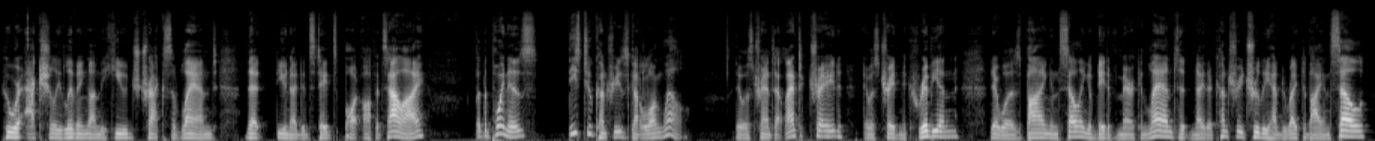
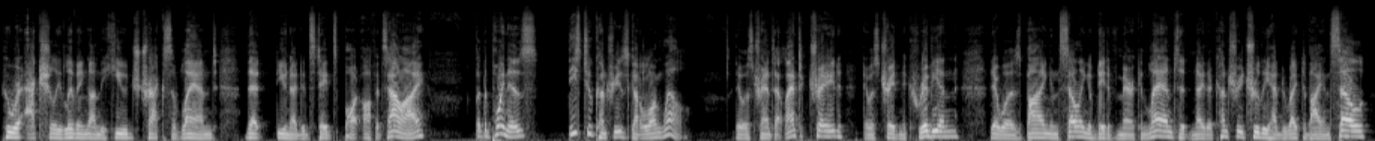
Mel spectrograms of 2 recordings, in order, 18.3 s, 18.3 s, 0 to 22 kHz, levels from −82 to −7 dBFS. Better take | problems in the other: first | distortion; slight; 10 dB below the speech

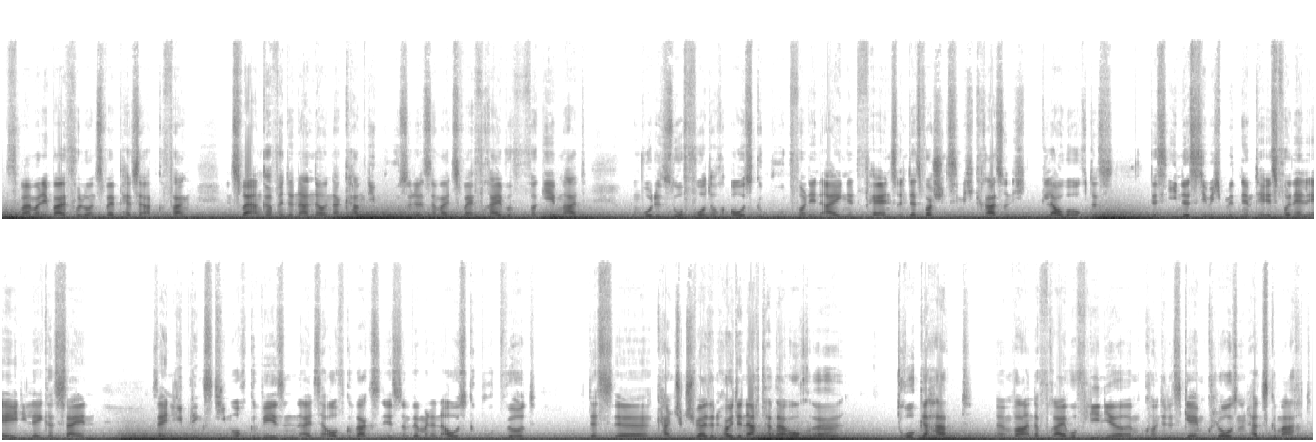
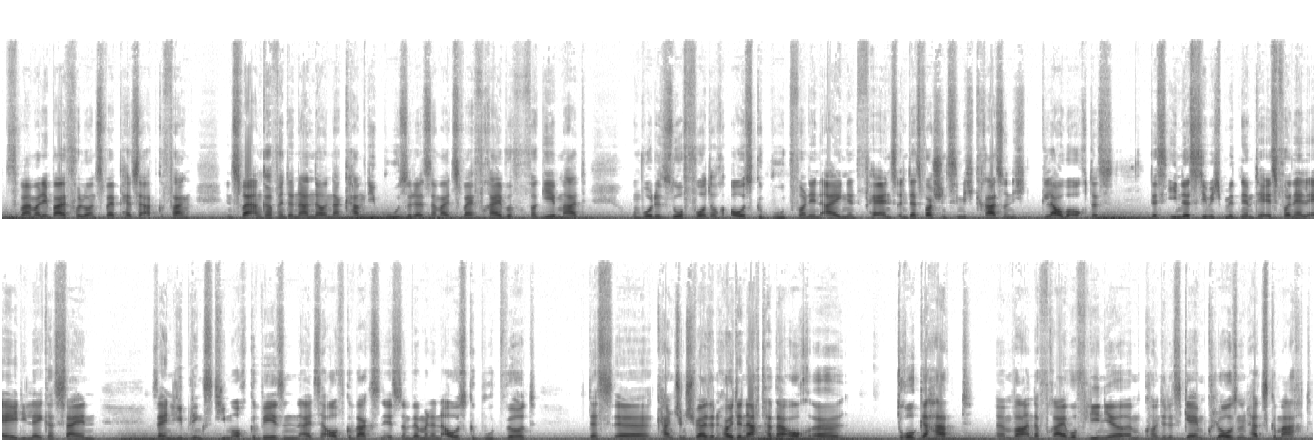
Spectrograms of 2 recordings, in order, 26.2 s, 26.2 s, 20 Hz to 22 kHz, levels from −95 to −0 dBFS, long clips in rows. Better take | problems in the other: second | wind noise on the microphone; heavy; 1 dB below the speech; occasional gusts in the second

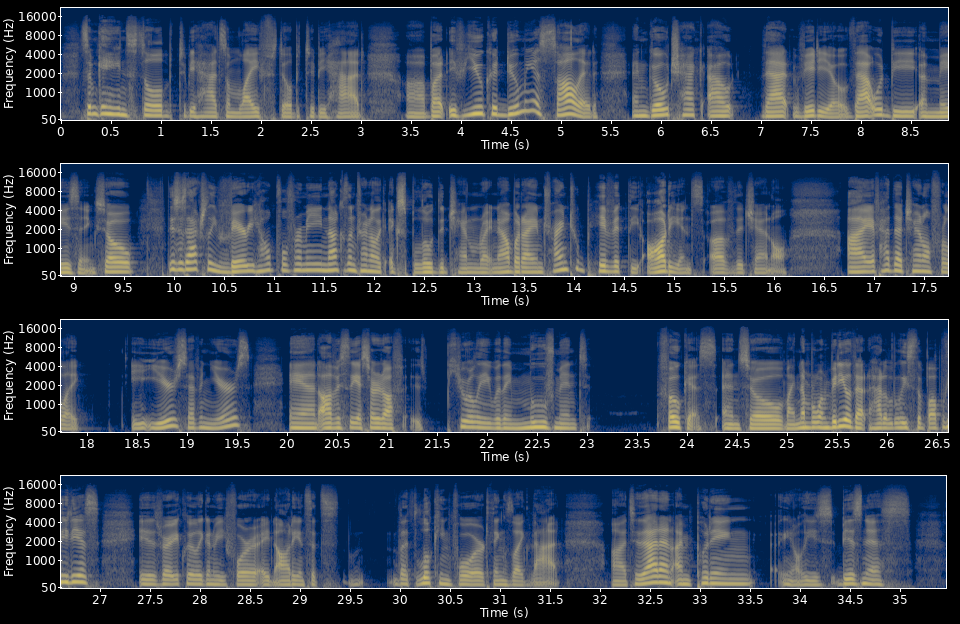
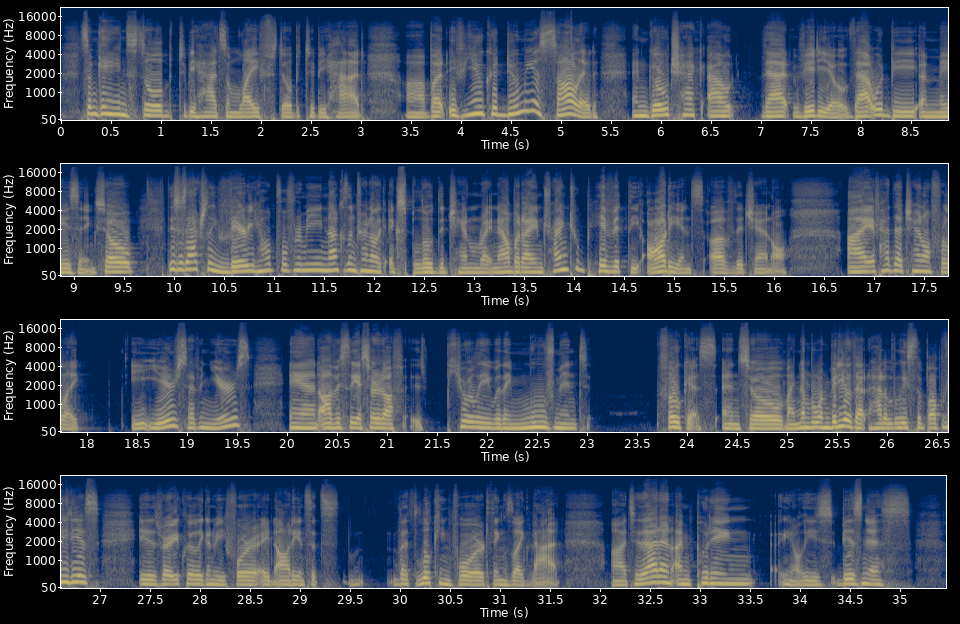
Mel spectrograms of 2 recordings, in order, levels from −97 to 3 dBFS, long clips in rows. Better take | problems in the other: first | distortion; slight; 9 dB below the speech

